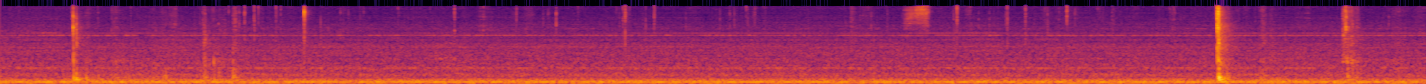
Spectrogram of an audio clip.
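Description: Faint clicks and taps from a plastic action figure's joints and stand as it is handled and posed, with one sharp louder click about nine seconds in, over a steady low hum.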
